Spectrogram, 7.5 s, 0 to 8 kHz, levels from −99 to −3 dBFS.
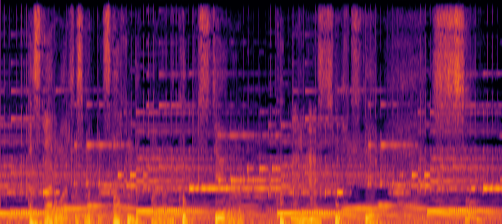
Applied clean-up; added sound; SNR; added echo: none; Piano; 2 dB; none.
